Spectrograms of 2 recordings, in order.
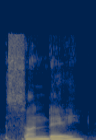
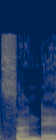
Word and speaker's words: Sonday: We also have Sunday It's spelled Sonday, but Sunday, like the day of the week.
